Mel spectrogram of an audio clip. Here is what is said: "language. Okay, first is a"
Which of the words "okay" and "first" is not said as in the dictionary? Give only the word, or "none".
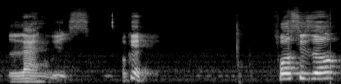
first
